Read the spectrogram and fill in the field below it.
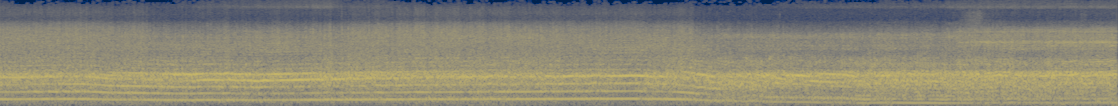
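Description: An onboard racing kart at speed on a track, its engine a continuous high droning whine that holds steady, then drops in pitch as it slows for a corner before rising again, close and alone without talk.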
